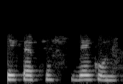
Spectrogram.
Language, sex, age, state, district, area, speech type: Bengali, female, 60+, West Bengal, Hooghly, rural, conversation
